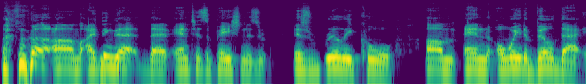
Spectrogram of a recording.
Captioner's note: nervous shiver noise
